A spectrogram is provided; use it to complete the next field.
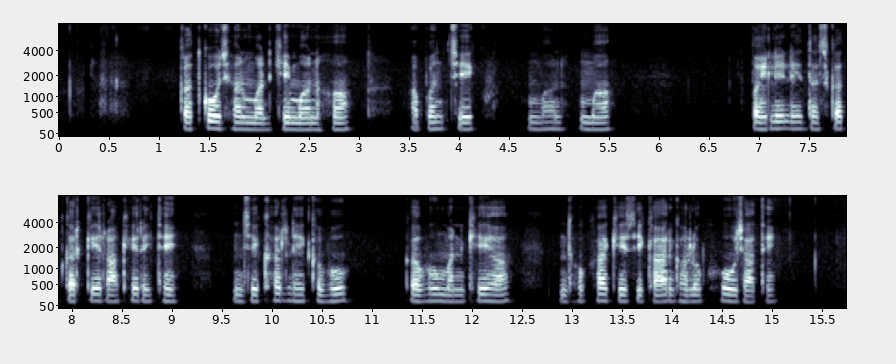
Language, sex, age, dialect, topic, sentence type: Chhattisgarhi, male, 18-24, Western/Budati/Khatahi, banking, statement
